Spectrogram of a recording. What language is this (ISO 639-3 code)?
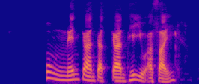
tha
